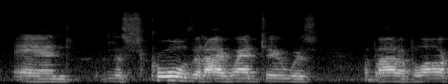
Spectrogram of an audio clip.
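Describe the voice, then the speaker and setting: This man's fairly high voice moves at a very slow pace with fairly even intonation over noticeable background noise. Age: 70s. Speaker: horse breeder. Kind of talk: interview storytelling. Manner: hesitant, with fillers.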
